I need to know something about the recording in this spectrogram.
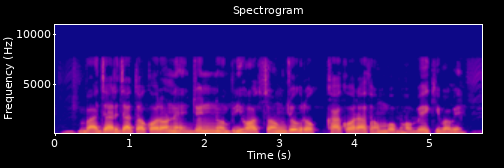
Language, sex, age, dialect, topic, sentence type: Bengali, male, 18-24, Jharkhandi, agriculture, question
